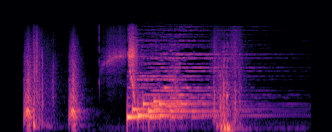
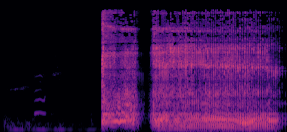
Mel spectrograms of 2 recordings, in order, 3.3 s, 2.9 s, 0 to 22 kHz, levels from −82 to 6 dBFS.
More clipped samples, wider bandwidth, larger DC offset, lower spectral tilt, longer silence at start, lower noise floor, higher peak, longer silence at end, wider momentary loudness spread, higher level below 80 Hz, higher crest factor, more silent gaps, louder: neither; second, 11.5 kHz vs 17 kHz; neither; first, -5 dB/octave vs -2 dB/octave; second, 0.25 s vs 1 s; second, -56 dBFS vs -70 dBFS; about the same, -4 dBFS vs -6 dBFS; first, 0.85 s vs 0.05 s; first, 14 LU vs 4 LU; first, -40 dBFS vs -60 dBFS; second, 18 dB vs 26 dB; neither; first, -20 LUFS vs -27 LUFS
